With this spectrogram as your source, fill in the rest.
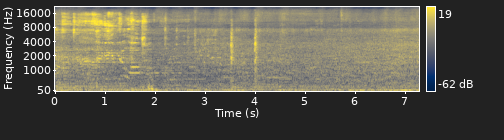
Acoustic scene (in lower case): street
